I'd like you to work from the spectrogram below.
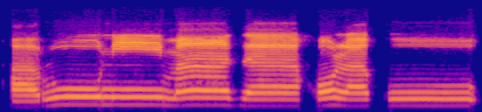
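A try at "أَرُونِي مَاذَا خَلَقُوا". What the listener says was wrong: Dza khalaqu. Ulangin ho-nya.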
